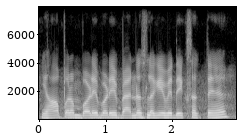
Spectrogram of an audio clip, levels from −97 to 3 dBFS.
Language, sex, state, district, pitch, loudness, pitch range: Hindi, male, Uttar Pradesh, Lucknow, 155 Hz, -15 LUFS, 145-155 Hz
